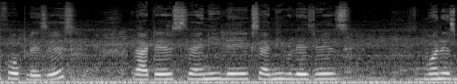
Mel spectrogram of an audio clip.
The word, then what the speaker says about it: Sani: सो हम अपने home stay से निकल कर सेनी लेक आए हैं। इसको प्रोनाउंस ऐसे करते हैं सेनी लेक एंड सेनी विलेज।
